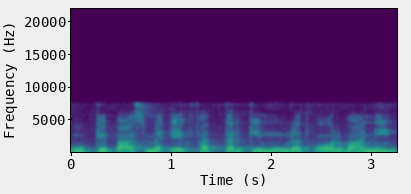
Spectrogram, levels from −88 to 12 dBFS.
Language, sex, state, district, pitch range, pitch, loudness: Hindi, female, Bihar, Darbhanga, 235-250 Hz, 245 Hz, -24 LUFS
